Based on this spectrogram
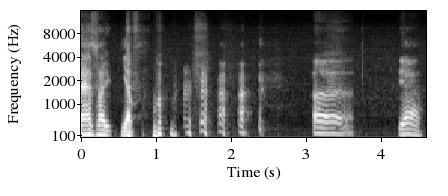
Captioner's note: laughs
